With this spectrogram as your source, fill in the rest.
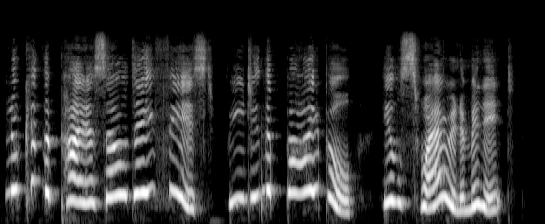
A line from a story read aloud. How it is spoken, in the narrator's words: he cried to Maggie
